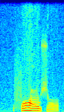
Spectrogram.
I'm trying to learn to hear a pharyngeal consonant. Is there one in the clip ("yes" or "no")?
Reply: yes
